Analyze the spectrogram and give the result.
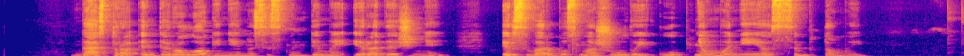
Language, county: Lithuanian, Telšiai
